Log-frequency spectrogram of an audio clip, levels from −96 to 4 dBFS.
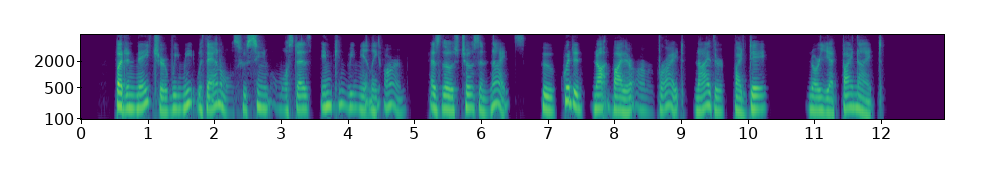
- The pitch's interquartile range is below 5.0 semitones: Yes, average, 3.2 semitones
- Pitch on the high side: No, medium, 170 Hz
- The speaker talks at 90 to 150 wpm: Yes, average, 140 wpm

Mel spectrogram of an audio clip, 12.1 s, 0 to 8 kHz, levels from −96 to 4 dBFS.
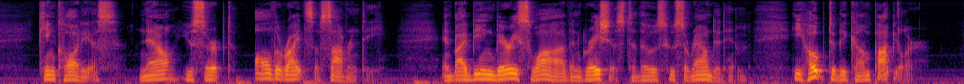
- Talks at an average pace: No, slow, 130 wpm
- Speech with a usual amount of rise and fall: Yes, average, 3.9 semitones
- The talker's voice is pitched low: Yes, low, 110 Hz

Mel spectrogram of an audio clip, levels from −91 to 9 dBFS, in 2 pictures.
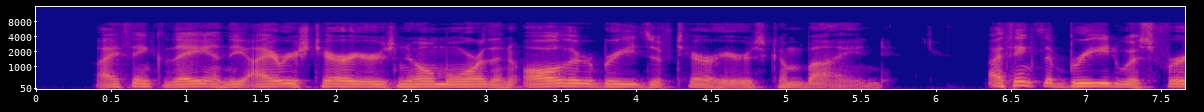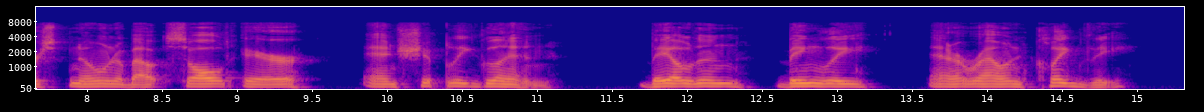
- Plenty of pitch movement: No, average, 2.8 semitones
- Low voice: Yes, low, 120 Hz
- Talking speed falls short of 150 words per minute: Yes, average, 140 wpm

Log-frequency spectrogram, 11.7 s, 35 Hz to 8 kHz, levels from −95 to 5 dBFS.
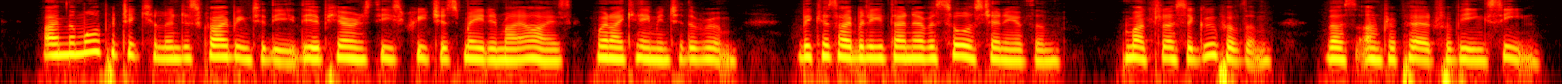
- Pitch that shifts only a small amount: Yes, narrow, 2.3 semitones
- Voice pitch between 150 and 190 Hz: Yes, medium, 185 Hz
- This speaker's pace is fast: Yes, fast, 220 wpm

